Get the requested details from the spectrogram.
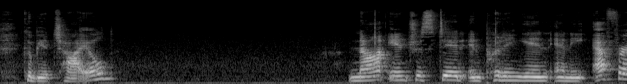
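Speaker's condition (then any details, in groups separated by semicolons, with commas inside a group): No condition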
